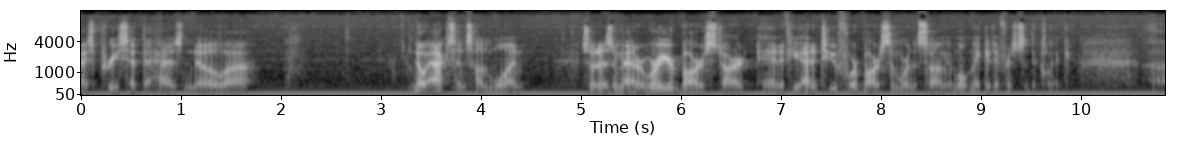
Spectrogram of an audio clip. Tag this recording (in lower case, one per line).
speech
